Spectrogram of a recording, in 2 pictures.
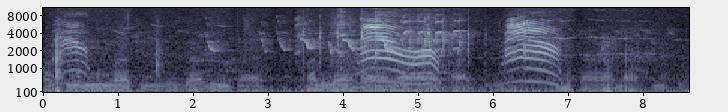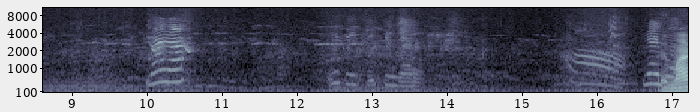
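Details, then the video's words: Cat calling in loud, arched meows every second or two, bursts of rising-then-falling cries between quieter gaps, with some Bengali talking underneath. "cat animals sound videos"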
